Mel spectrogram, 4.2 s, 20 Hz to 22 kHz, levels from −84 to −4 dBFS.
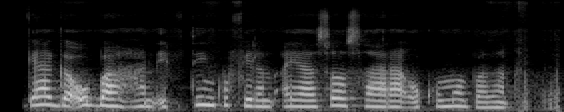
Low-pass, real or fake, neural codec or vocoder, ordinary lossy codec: none; real; none; none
